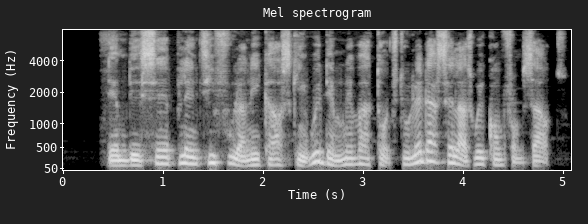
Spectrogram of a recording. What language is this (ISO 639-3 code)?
pcm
